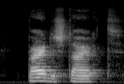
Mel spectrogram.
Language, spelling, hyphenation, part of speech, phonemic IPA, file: Dutch, paardenstaart, paar‧den‧staart, noun, /ˈpaːr.də(n)ˌstaːrt/, Nl-paardenstaart.ogg
- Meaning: 1. a horse's tail 2. a ponytail (hairstyle) 3. a horsetail (plant of the genus Equisetum)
